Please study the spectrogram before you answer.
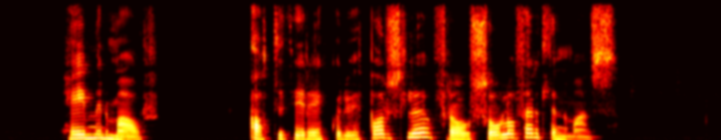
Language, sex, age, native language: Icelandic, female, 40-49, Icelandic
